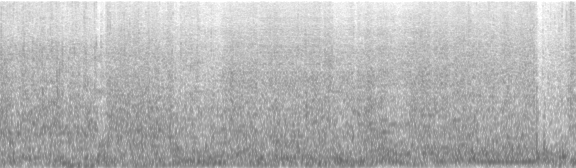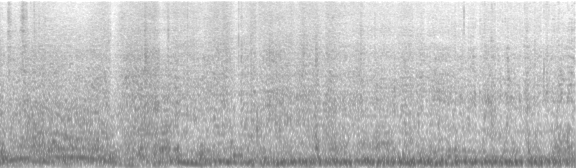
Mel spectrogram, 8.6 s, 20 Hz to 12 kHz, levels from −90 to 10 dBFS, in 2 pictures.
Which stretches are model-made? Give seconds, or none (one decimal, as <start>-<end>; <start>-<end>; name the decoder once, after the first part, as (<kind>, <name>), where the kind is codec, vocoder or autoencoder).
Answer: 1.4-3.5 (codec, SNAC); 4.6-7.7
